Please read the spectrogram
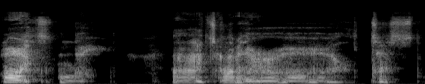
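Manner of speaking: ominous whisper. Acted. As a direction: hush it like a foreboding omen. Commentator contemplating showdown.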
